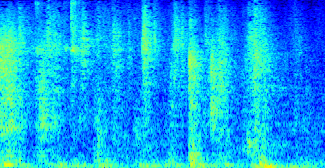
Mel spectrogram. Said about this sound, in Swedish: Medan du känner in den där så hör jag ett klickande ljud. Och det är min hunds tassar. Så jag ska släppa ut honom till resten av huset.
